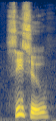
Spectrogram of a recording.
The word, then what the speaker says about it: Sisu: So Sisu, I believe I'm pronouncing that correct.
